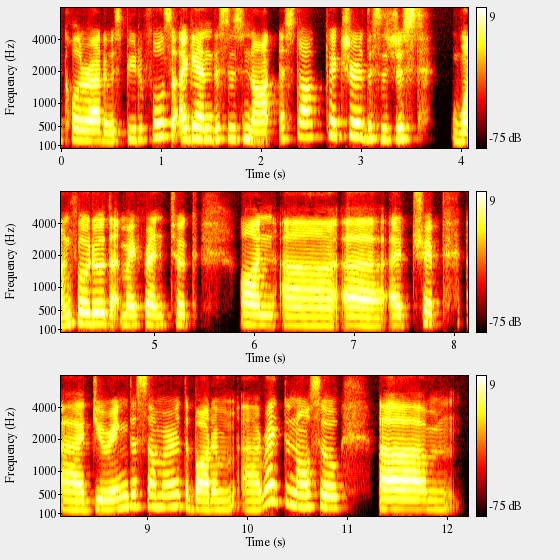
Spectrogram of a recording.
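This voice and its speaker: A woman's voice: medium pitch, darkish tone, clear, resonant tone. A young woman from Nepal, a postdoctoral researcher, giving a casual presentation with many fillers and restarts. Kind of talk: informal presentation to prospective postdocs.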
